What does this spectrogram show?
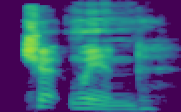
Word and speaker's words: Chetwynd: how do you say your last name chatwi chatwi okay so Char Charlie black and and chetwin are part of the trooper black Foundation I'm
